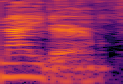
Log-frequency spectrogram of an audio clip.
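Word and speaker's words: nitre: and as vinegar upon nighter. So it's spelled n I t r e but it's spoken in like n i t e r.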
